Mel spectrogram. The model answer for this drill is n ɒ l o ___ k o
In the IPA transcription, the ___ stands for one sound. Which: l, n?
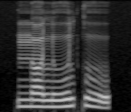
l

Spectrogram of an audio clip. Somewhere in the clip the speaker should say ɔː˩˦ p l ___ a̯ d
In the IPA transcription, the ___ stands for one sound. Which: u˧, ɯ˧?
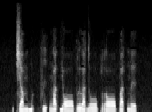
ɯ˧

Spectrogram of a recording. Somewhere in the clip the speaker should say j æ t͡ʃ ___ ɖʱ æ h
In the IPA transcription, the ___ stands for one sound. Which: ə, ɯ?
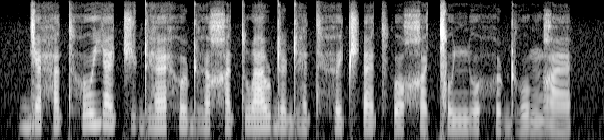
ə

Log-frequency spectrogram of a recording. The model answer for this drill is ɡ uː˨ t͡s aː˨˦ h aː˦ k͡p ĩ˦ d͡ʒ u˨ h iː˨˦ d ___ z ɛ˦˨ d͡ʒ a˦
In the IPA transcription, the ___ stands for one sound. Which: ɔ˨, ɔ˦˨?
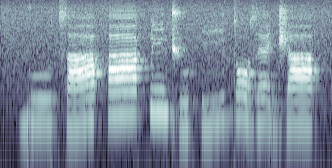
ɔ˦˨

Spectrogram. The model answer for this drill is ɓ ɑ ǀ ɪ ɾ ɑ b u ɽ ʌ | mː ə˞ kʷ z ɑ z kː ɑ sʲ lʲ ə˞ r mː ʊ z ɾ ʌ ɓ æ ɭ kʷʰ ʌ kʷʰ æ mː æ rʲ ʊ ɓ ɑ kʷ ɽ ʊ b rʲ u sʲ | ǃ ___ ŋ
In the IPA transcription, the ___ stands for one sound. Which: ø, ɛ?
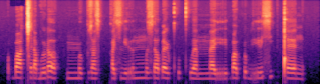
ɛ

